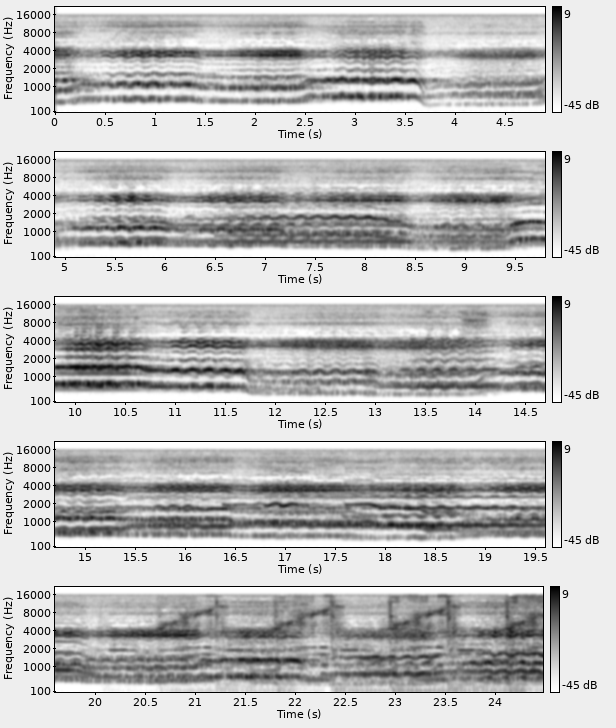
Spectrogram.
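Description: Music: a slow melody in operatic style, long held notes with strong vibrato. A low accompaniment comes in about two-thirds of the way through.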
